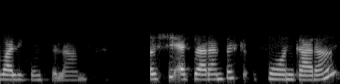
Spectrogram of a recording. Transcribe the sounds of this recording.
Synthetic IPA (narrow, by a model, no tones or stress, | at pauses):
ʋaːlikumsɐlaːm | bɐʃiʔɛsaːɾɐmpeʈfoːnkɐɾan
